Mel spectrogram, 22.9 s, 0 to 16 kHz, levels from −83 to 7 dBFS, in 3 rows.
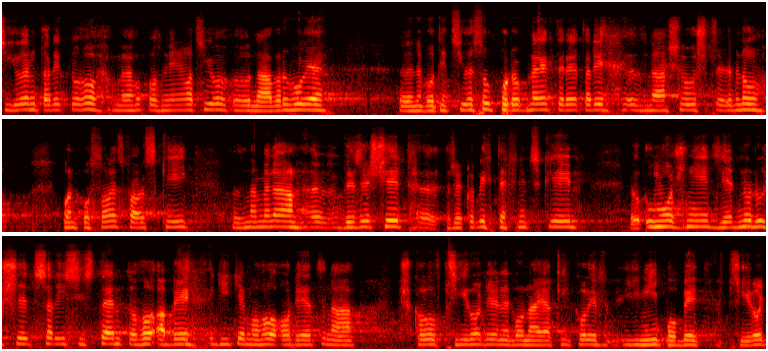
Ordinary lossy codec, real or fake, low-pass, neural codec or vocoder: Opus, 16 kbps; fake; 14.4 kHz; codec, 32 kHz, 1.9 kbps, SNAC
